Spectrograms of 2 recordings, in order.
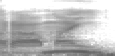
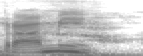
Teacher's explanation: perubahan dua bunyi vokal atau vokal rangkap, diftong menjadi vokal tunggal atau monoftong. Peristiwa penunggalan vokal ini banyak terjadi dalam bahasa Indonesia sebagai sikap pemudahan pengucapan terhadap bunyi-bunyi diftong. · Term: monoftongisasi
